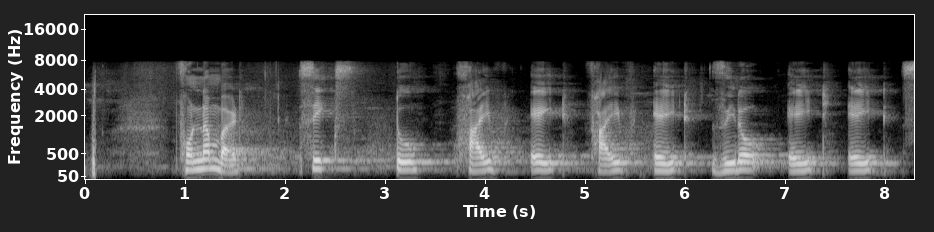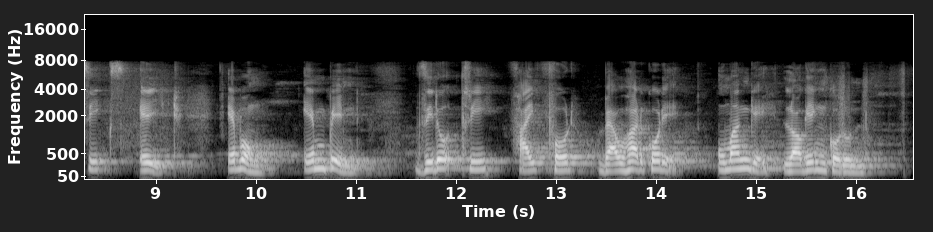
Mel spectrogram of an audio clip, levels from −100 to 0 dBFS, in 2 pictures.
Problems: continuous background conversations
